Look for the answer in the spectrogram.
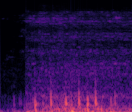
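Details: Chevy Silverado worn front wheel bearing/hub heard as the hub is spun by hand: rough pulsing rumble with a quick gritty beat, hub loose; the other side is quiet. Fix: hub assembly replacement.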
